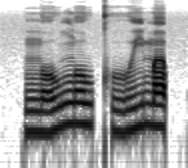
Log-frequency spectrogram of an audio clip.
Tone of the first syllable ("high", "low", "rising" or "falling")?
rising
